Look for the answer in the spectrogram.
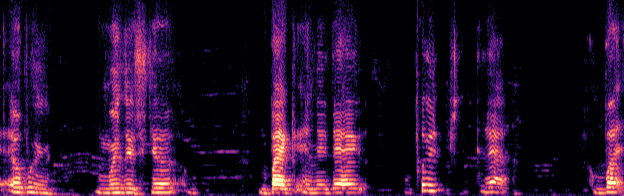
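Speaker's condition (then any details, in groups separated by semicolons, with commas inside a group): Cerebral palsy; uses wheelchair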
